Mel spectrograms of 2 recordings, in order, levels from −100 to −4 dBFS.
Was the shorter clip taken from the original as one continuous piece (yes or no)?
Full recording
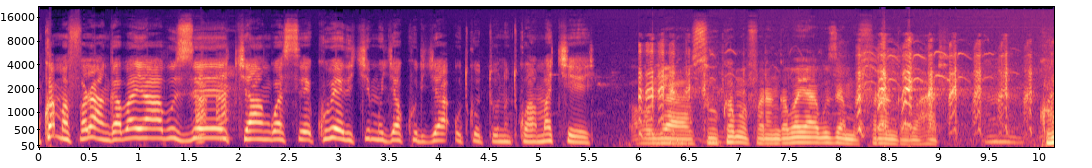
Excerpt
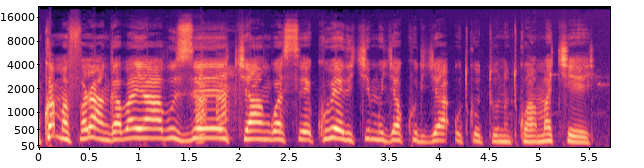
yes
